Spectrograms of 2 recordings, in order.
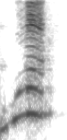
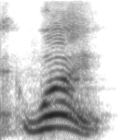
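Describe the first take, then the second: First: "What?" snapped up on a sharp rise in disbelief; surprised what. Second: Short, falling, dismissive "What?"; rude what. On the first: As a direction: react to shocking news with a quick rising "What?". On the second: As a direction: toss off "What?" like you don't want to be bothered. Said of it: "even me saying it calmly don't sound right". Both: Shown as a demonstration.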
